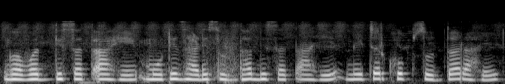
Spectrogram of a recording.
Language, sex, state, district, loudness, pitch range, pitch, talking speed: Marathi, female, Maharashtra, Sindhudurg, -15 LUFS, 230-245 Hz, 235 Hz, 140 wpm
